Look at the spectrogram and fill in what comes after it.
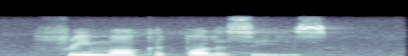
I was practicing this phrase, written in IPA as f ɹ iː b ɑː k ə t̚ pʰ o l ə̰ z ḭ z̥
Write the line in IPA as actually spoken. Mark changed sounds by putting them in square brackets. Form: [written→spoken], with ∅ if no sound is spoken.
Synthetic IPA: f ɹ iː [b→m] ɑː k ə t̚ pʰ [o→ɔ] l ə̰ [z→s] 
